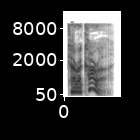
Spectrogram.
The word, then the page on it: caracara: British English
